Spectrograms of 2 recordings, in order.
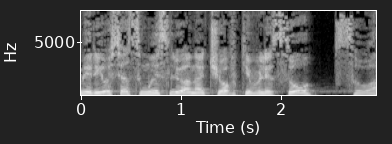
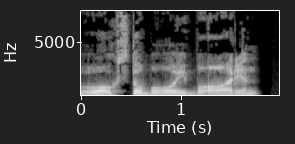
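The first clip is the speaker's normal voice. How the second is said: grumbling, complaining tone; 9 semitones lower than usual. A driver climbing into his cart answers his passenger; grumbling. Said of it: "проворчал Клим".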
